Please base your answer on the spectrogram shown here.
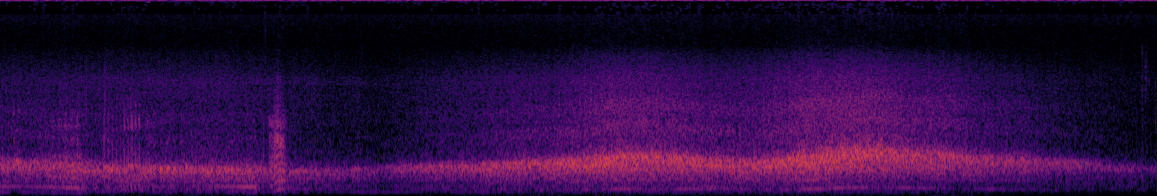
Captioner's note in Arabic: تهب الرياح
